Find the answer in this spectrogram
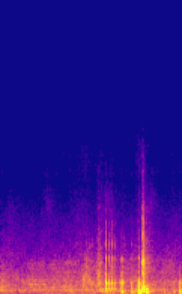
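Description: Quiet room tone with a faint steady hum, then a few light clicks and rustles in the second half from a plastic wiring connector and its cable being handled.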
